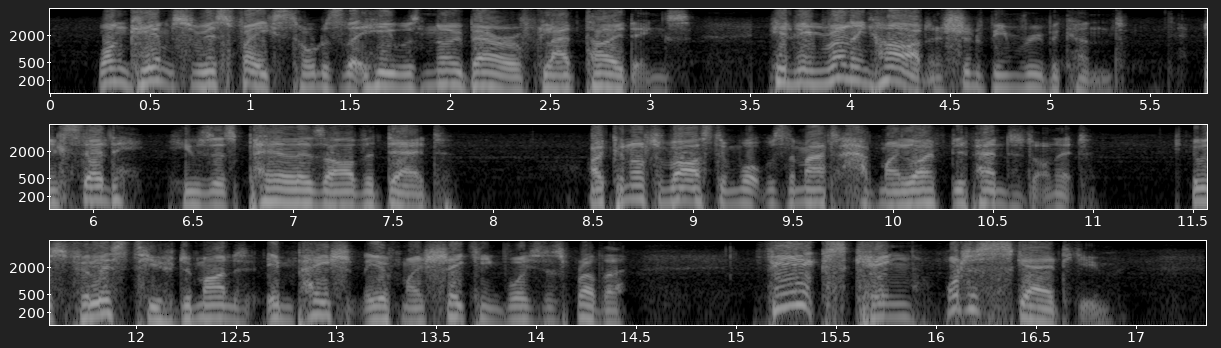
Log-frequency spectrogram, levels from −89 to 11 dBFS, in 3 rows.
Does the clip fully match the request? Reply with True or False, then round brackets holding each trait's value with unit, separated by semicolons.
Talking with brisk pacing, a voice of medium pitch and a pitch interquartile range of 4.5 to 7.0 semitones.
False (230 wpm; 145 Hz; 3.4 semitones)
